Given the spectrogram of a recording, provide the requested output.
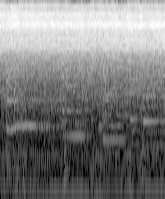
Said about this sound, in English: And get a little bit of sizzle, but not too much.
